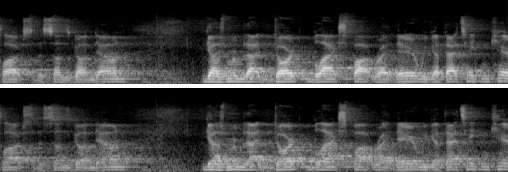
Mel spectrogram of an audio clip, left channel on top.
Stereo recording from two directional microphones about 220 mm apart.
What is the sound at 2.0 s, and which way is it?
A man's voice, 10° right (ahead or behind).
